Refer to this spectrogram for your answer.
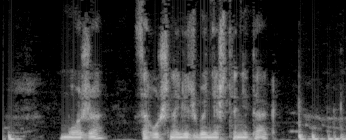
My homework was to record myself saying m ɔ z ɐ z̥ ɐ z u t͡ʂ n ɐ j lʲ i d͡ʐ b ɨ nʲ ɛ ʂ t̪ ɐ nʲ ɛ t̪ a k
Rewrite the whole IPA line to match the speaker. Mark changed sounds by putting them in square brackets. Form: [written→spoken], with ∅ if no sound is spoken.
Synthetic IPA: m ɔ [z→ʐ] ɐ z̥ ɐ [z→ɣ] u t͡ʂ n ɐ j lʲ i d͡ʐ b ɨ nʲ ɛ ʂ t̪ ɐ nʲ ɛ t̪ a k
